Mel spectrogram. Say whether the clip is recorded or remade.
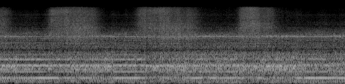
remade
